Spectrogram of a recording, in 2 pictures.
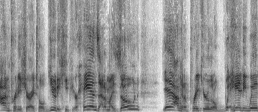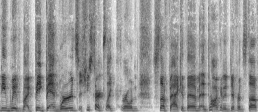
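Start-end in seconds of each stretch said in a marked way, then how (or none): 0.0-6.8 put-on woman character voice, threatening. Retelling a scene, speaker acts out the woman's lines; imitating a woman character. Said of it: "she's like".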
